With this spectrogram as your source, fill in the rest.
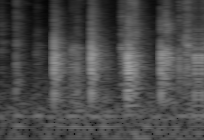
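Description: A church congregation claps during a sermon, about five or six loud, distinct claps in an uneven rhythm, close and clear with no talking over them.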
